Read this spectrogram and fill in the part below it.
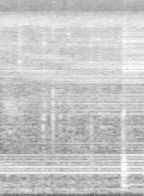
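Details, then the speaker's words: Home theater amplifier powered on with no input, Bluetooth not connected, speakers attached: steady low electrical hum that stays the same as volume is raised or lowered; source inside amplifier unknown. "একটা গা গা করে চিঁ করে একটা আওয়াজ আসছে, ঠিক আছে। ভলিউম বাড়লেও সে আওয়াজটা যে বাড়ছে তা নয়, ভলিউম কমালেও সে আওয়াজটা কিন্তু একই থেকে যাচ্ছে।"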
